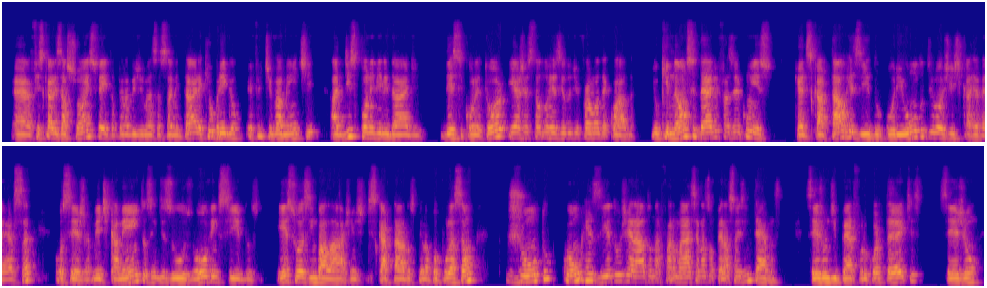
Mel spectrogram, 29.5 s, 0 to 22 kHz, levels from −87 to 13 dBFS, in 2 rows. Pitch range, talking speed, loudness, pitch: 125-180 Hz, 135 wpm, -20 LUFS, 145 Hz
